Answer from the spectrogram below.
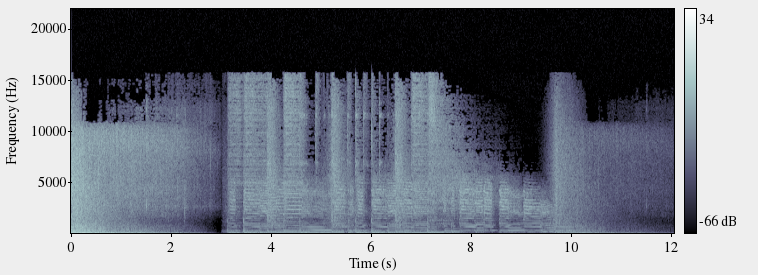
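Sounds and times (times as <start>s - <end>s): noisy hit with deep rumble: 0.0s - 2.0s, 9.6s - 11.5s.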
